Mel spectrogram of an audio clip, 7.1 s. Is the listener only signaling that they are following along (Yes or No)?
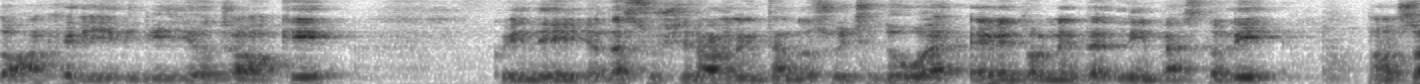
No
